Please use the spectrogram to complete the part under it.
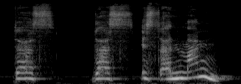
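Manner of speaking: high, loud, fearful, frightened stammer. Paul, finding a body in the snow with Michael, stammering fearfully. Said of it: "stotterte Paul ängstlich".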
